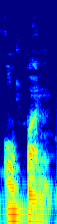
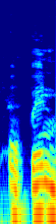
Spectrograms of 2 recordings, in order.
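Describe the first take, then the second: First: ओपन ending in a short 'un'; usual pronunciation. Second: ओपन with 'pen' as second syllable; alternative pronunciation. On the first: Teacher reading open for learners, usual pronunciation. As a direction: say ओपन as OH-pun. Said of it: "इसको पढ़ते हैं ओपन". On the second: Teacher showing how some people read it, alternative pronunciation. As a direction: say ओपन as oh-PEN. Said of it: "कुछ लोग ओपन भी पढ़ते हैं". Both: Shown as a demonstration.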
